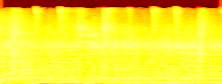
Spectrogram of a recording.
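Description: Live rock band playing loudly: a bass guitar holding a low line under guitar, with drums and cymbals hitting regularly.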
